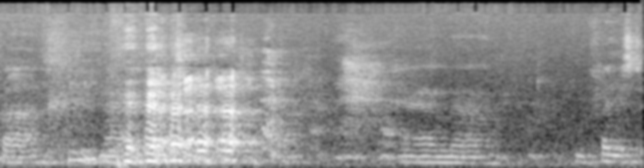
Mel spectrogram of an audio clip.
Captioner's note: laugh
